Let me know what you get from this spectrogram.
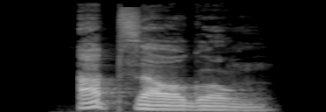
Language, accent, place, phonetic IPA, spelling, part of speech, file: German, Germany, Berlin, [ˈapˌzaʊ̯ɡʊŋ], Absaugung, noun, De-Absaugung.ogg
- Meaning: 1. suction 2. extraction (by suction)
